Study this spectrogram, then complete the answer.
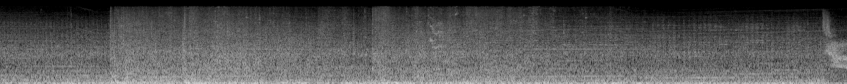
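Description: A loud engine roars steadily.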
